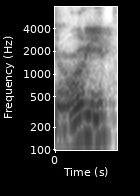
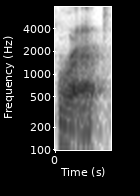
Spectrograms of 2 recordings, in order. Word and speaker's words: read: like the word read like read in the present is just pronounced as read here is the transcript uh the um of this word um and in the past it's red so they are written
